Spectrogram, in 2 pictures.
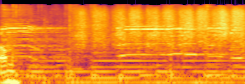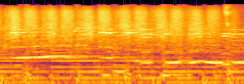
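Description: Hand sanding of a padauk guitar headstock and volute with sandpaper glued to a flexible strip of veneer, in steady back-and-forth rasping strokes about twice a second.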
